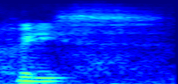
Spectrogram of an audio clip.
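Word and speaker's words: crys: Well, I call it crease. It means shoot in Welsh. It's technically, she pronounces it Chris, I think, but it's crease.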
